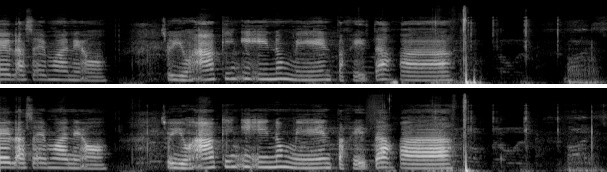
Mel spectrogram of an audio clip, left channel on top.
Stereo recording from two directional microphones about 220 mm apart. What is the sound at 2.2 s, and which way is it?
A woman's voice, 5° right (ahead or behind).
